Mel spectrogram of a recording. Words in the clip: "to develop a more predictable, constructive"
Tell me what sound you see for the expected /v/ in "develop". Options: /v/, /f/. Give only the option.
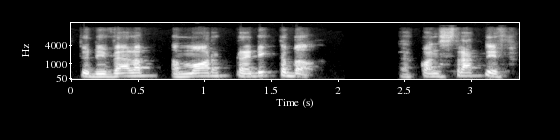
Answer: /v/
